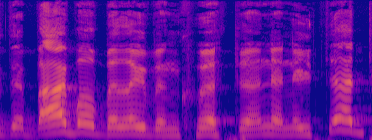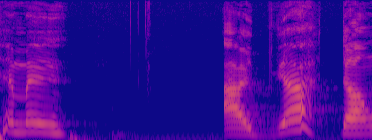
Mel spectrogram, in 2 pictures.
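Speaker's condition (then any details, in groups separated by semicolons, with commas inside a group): Cerebral palsy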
